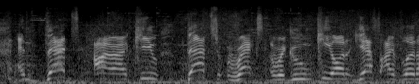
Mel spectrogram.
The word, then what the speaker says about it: Rex Regum Qeon: times as fun and that's our iq that's rex regul kion yes i've learned how to pronounce their name and they make it work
